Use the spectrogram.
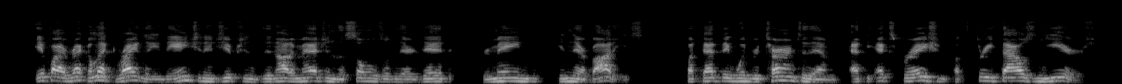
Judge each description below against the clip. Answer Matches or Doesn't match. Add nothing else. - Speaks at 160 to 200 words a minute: Matches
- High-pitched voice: Doesn't match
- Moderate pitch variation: Matches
